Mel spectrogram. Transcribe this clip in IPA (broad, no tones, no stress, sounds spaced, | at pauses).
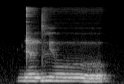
ɖ ə̃ d lʲ ʊː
